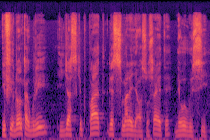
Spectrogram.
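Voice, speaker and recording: A man giving blunt interview answers in a halting, emphatic way, repeating his words, with a husky voice. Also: lowish voice, dark tone.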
